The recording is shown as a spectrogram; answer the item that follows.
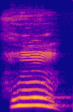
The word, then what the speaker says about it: whom: whom, W silent है.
